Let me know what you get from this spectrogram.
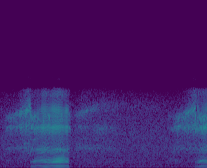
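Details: Bentley, a pet dog, snoozing after a rough day: one loud, droning snore under a second long, quiet breathing, then the next snore starts to swell at the close.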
